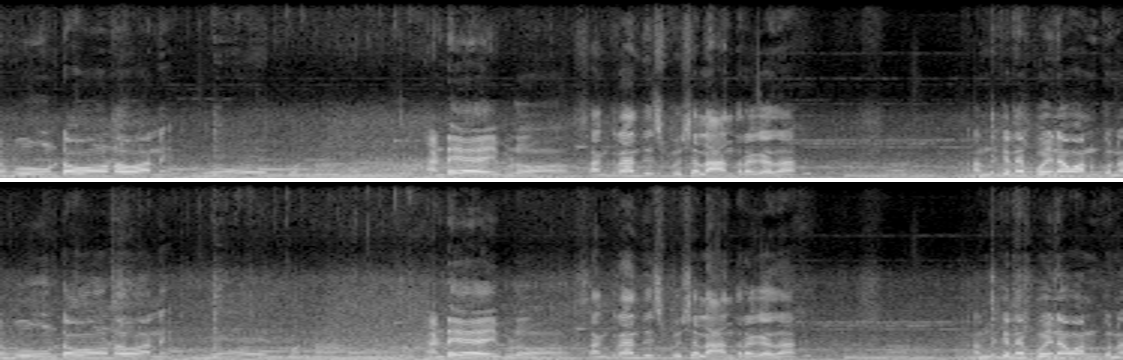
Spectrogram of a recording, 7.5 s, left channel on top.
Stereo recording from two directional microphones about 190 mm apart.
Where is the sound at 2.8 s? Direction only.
30° right (ahead or behind).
